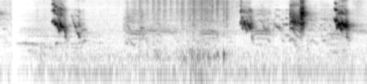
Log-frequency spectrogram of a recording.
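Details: Pet budgerigars from a breeding pair, with a couple of high scratchy chirps, a quiet spell, then three sharp chirps spaced about half a second apart.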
